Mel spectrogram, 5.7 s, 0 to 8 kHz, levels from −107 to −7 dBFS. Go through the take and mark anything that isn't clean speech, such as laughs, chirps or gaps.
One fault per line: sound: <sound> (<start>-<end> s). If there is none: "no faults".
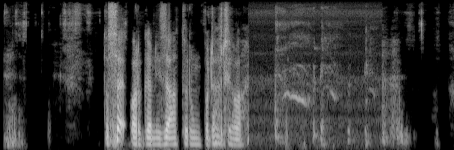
sound: cough (3.4-4.8 s)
